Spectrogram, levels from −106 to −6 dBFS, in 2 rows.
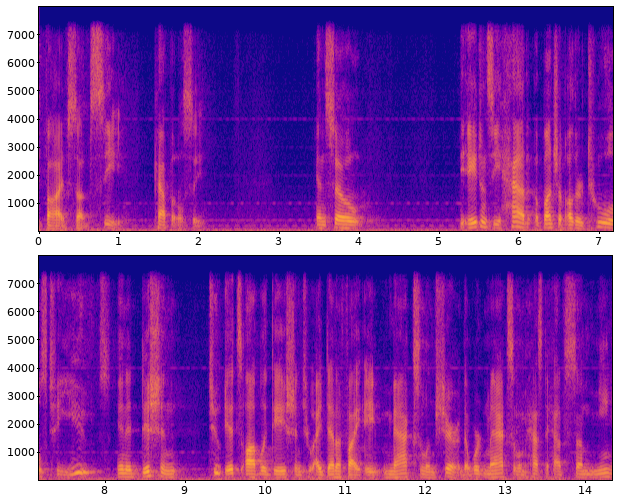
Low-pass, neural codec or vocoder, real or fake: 7.2 kHz; codec, 16 kHz, 2 kbps, FunCodec, trained on Chinese and English, 25 frames a second; fake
